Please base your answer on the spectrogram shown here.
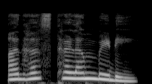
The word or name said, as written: ಅಧಃಸ್ಥಳಂಬಿಡಿ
